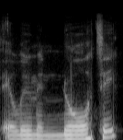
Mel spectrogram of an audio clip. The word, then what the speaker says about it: Illuminaughty: Illuminati in Manchester Academy you're pronouncing it kind of vaguely it's Illuminati Illuminati as in it's a Pun It's a pun get it it's a double on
